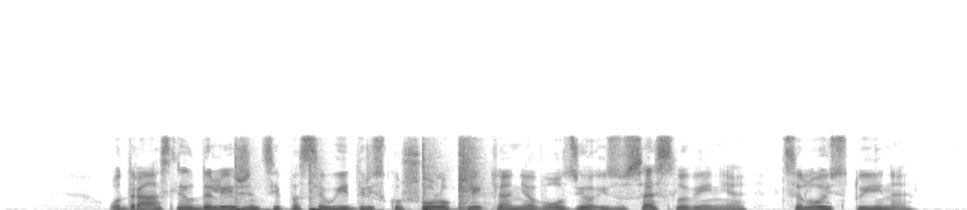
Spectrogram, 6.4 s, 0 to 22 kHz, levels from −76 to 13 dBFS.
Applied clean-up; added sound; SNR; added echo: none; Bass drum; -2 dB; none.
